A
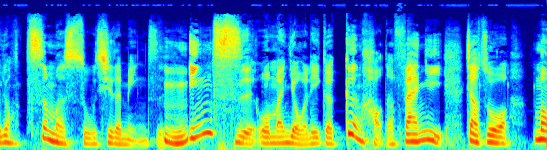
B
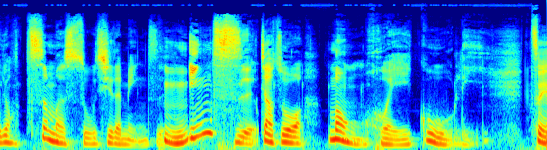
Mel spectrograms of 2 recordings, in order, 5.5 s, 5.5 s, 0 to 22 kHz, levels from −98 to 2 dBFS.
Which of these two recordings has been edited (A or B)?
B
